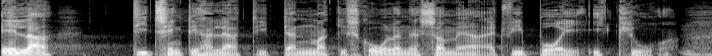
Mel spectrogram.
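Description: A man speaks at a fairly slow pace with a very deep, low pitch and ordinary pitch variation. The recording is very clean with a silent background, and the sound is dry and close with no echo. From South Greenland, Nanortalik. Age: 20s. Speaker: rapper and video producer. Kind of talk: interview. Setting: cultural center in Nuuk.

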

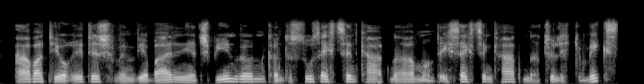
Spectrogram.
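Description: With hardly any pauses, a man at medium pitch speaks in a bright, sharp tone, recorded dry and close with no echo against a quiet background. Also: ordinary pitch variation, moderate pace. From Münsterland, North Rhine-Westphalia. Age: 40s. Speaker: card game maker. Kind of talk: casual interview. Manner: halting.

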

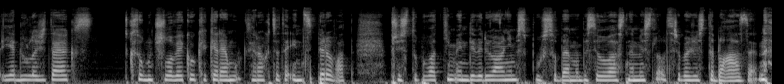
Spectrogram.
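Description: A woman speaks at a very fast pace and a medium pitch. Her intonation is monotone and flat. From Czech Republic, Vysočina region. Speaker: massage therapist. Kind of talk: radio interview. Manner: halting, many fillers.

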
